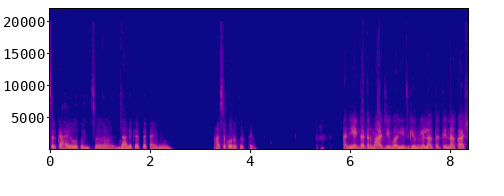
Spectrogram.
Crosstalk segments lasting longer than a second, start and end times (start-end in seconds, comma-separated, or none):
none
